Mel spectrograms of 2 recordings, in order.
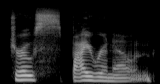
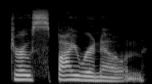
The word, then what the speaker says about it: drospirenone: Drospirenone. Emphasize SPYE. See if you can hear the emphasis when I say it again. Drospirenone. Drospirenone.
